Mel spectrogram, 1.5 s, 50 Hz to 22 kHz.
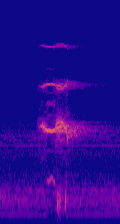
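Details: Night recording of a great horned owl on alert near the Decorah eagle nest, 3 October 2015; one short hoarse screech carrying a thin, slightly wavering whistle, with low steady hiss behind.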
